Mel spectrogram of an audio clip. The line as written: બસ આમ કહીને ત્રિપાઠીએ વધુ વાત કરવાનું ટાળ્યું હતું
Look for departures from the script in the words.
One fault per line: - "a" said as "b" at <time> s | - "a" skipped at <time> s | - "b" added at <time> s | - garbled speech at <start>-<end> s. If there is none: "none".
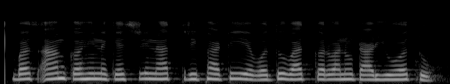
- "કેસરીનાથ" added at 1.1 s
